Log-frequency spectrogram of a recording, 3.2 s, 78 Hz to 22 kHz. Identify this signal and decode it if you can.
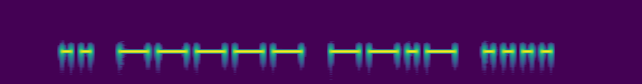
Morse code, heard as a keyed tone, about 25 wpm, 700 Hz. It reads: I0QH
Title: DXCC-100 Call Signs - 4 Characters - Repeated 3x - 25wpm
